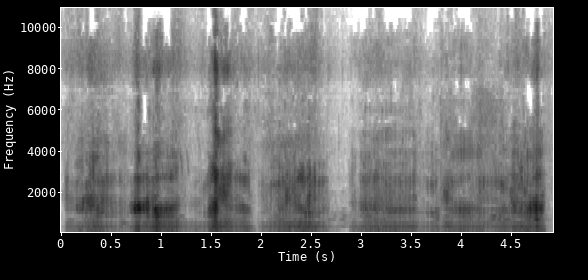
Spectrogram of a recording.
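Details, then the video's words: Five-week-old Labrador Retriever puppies playing in a garden, giving bursts of rough, noisy growling and scuffling with a few sharp yips, loud peaks roughly every second. "Labrador puppies playing - Very cute - 5 weeks old"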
